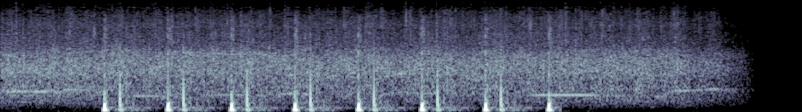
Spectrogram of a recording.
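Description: Audience applause, with a steady low thump about twice a second through the middle. The applause fades out and cuts to silence near the end.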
